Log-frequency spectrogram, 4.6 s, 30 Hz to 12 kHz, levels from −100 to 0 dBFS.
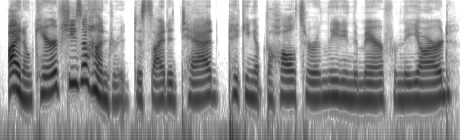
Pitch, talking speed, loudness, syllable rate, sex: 195 Hz, 260 wpm, -22 LUFS, 6.1 syllables/s, female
